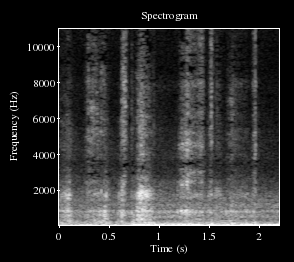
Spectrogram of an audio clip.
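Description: Fingers poking and rubbing dry plaster of paris powder in a plastic tub: faint, scattered scratching sounds over a low steady hum.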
